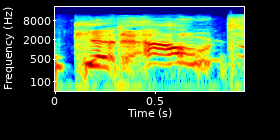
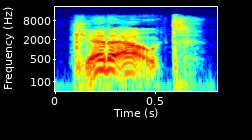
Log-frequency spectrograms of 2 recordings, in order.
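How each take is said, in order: First: High, loud, anguished scream of Get out!; screamed order. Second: A whispered but forceful get out; strained order. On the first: Simone screaming at her sister to leave, high and loud. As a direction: let it explode into a cry. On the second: Simone ordering her sister out, whispered and forceful. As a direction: hiss the order under the breath. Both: Acted.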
